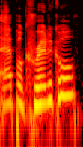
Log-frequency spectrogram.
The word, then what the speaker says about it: apocryphal: This is inspired by the infancy gospel of Thomas, an apocryphal. I'm sorry. How do you say that word? Apocryphal gospel about the childhood of Jesus.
